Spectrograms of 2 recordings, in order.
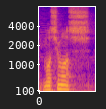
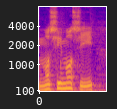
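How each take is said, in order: First: The word ends on a consonant, final vowel dropped. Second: The word ends with a full final vowel. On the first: "sometimes you say moshimosh" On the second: "you don't necessarily say moshimoshi"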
